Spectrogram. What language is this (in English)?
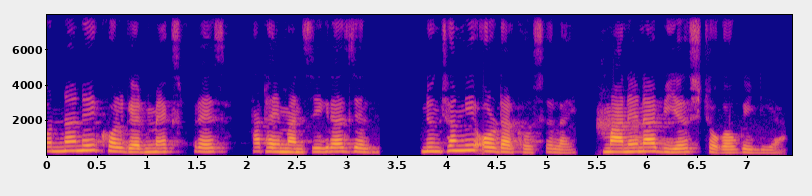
Bodo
